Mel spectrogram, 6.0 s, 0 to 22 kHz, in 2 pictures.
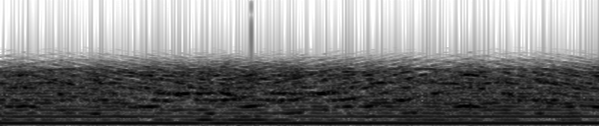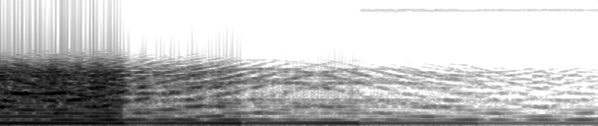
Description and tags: THE REAL VIRUS 12 - FUZZBAZZPHLANGE -G#2
This is a fuzzy bass sound with some flanging. All done on my Virus TI. Sequencing done within Cubase 5, audio editing within Wavelab 6.
lead, flange, multisample, bass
